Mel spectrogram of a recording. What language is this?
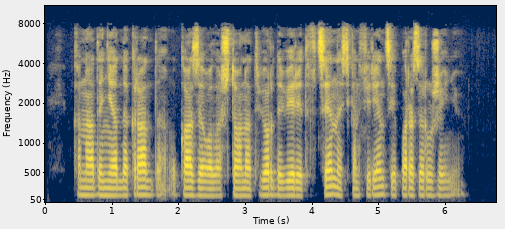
Russian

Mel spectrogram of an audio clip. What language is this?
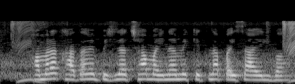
Bhojpuri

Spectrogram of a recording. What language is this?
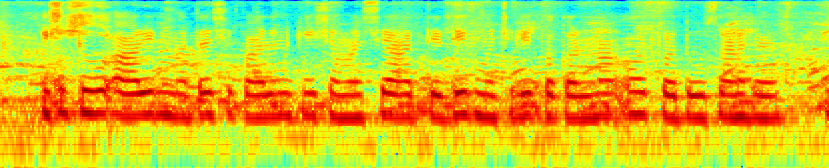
Hindi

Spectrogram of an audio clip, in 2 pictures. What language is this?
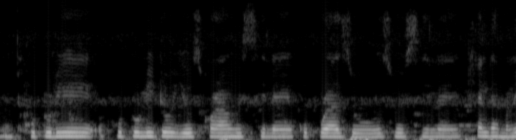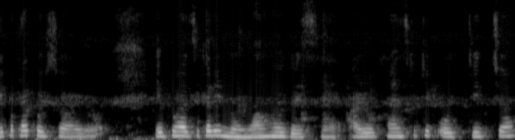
Assamese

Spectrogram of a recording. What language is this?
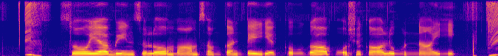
Telugu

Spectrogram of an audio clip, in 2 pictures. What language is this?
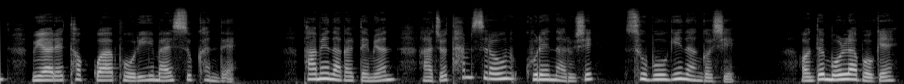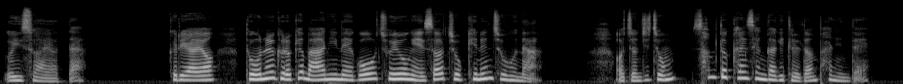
Korean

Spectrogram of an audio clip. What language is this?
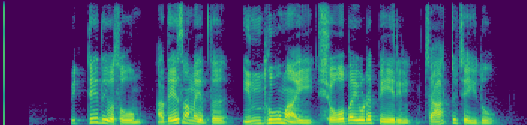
Malayalam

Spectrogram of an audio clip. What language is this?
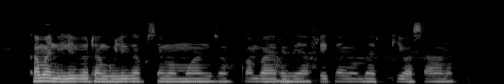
Swahili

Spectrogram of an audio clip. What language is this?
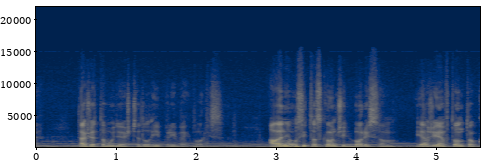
Slovak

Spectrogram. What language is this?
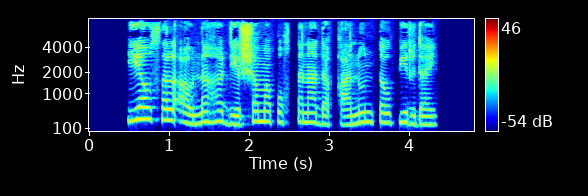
Pashto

